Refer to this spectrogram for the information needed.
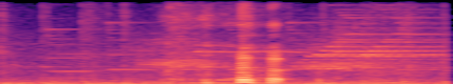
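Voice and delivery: breathy amused laugh; airy laugh. Real, not acted. Amused by pigs.

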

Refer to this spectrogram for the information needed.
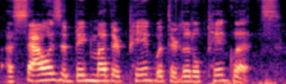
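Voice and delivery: usual speaking voice

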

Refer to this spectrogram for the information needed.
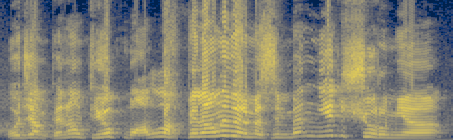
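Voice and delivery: very high, loud indignant complaint; outraged protest. Real, not acted. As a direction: plead with the ref in outrage. Protests no penalty given.

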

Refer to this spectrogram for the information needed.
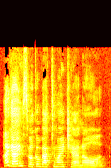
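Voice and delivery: high, loud, bubbly greeting; chirpy vlog intro. Shown as a demonstration. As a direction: greet viewers like a YouTuber. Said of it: "I cannot do this".

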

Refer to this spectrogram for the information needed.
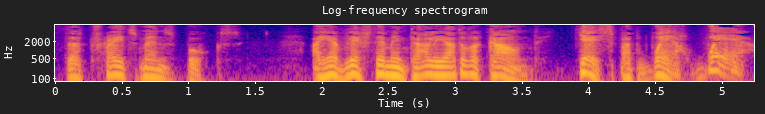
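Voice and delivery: lightly voiced detective musing aloud, then decided; thinking Poirot. Poirot ignoring Hastings while working it out, musing then resolute.

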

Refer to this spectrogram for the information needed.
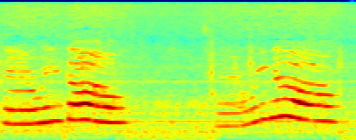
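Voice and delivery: very high, soft little tune; high singsong. Real, not acted. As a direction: sing it softly way up high. Singsong to self while building.

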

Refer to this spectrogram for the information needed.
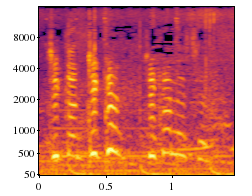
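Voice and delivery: usual speaking voice

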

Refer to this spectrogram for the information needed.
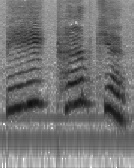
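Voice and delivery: high, slow little bat voice; squeaky bat. Acted. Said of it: "said the bat".

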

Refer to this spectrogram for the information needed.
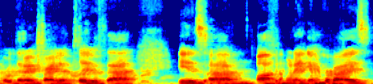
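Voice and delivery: usual speaking voice

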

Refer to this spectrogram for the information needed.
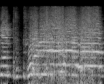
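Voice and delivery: slow, high, loud urging; excited shout. Real, not acted. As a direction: roar the team on. Urging the penalty.

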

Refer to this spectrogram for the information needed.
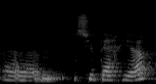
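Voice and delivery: usual speaking voice

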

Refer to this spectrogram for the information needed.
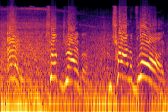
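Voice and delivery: loud call to the truck driver, slowing on the last words. Real, not acted. Vlogger yells at the honking truck driver, loud and annoyed. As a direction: yell across the street over traffic.

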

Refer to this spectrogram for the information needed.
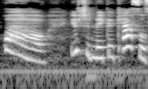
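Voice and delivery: exclaim, then eagerly suggest; amazed. A narrator's reading. Brother to sister after the magic, amazed.

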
